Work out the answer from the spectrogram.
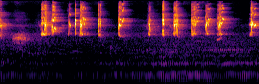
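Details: Chirping Fischer's lovebirds at play on a swing, sharp high notes in loose irregular bursts against a faint low background hum.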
